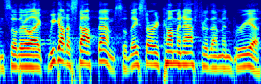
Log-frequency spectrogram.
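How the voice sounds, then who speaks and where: The man's voice sits at a fairly high pitch with a bright, sharp tone. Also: quiet background. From US Midwest. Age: 30s. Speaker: worship minister and youth pastor. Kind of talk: sermon. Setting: church service. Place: church.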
